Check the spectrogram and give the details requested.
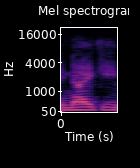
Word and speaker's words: Nike: the world some say Nike like bike some say Nike because that's the way you're supposed to say it but that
